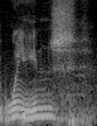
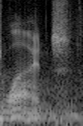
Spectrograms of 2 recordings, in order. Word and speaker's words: Weins: Wines spells his name W-E-I-N-S. Suppose it could be Weens. Fly ball foul, that's going to get out of play, but it is Wines. Just check my pronunciation guide. Headed right the first time.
